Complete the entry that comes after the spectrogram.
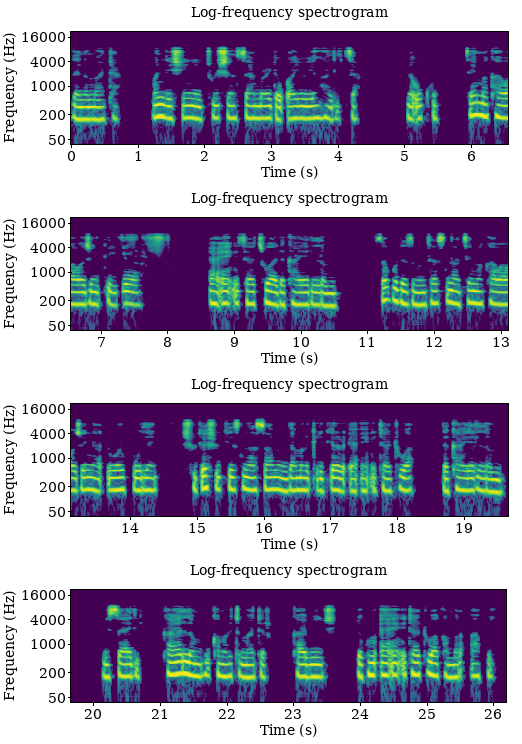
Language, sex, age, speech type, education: Hausa, female, 46-60, spontaneous, tertiary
